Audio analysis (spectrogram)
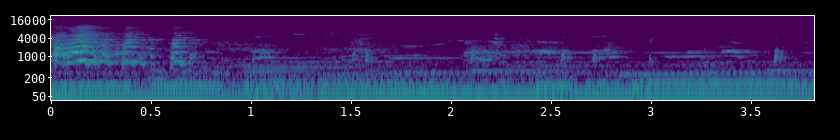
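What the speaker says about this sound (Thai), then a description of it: "อันนี้มันทักกี้อ่ะไก่งวง" A farm turkey gobbles close by in a quick rattling burst, followed by fainter gobbles and clucking calls over soft background murmur and a quiet voice.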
